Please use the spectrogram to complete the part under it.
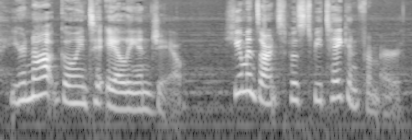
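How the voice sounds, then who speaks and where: Woman as a high, bright, motherly alien boss. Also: big pitch swings, normal speed, exaggerated voice. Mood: exasperated. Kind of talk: comedic audio drama acting.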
